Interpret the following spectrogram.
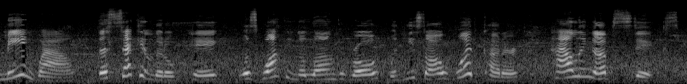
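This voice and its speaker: Expressive female storyteller, high and sing-song, outdoor traffic noise. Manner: slow, expressive storybook reading. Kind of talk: children's story read aloud.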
